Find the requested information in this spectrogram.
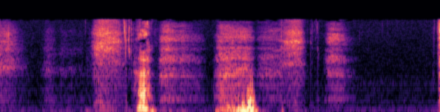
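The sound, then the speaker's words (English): A quick run of sneezes in a garden in England: sharp breathy bursts with a couple of loud, strained ones in the middle, separated by short pauses and softer intakes of breath. “I do apologise, I have a run of sneezes.”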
